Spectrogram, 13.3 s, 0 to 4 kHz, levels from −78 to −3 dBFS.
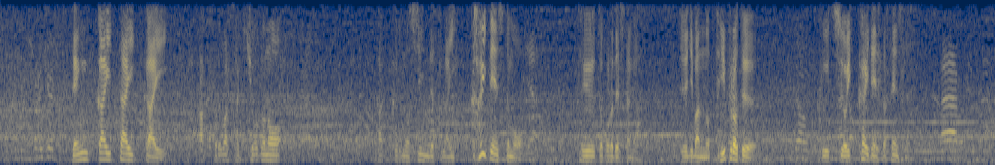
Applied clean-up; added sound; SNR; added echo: none; none; none; none.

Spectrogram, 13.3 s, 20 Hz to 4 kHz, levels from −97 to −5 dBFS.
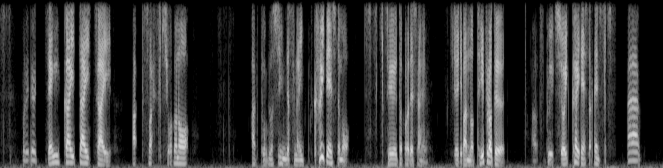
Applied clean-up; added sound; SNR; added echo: neural diffusion model UNIVERSE++.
